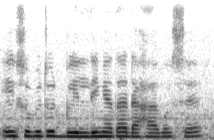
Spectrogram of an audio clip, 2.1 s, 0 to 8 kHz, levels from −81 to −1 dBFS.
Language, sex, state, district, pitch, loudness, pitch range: Assamese, female, Assam, Kamrup Metropolitan, 235 Hz, -14 LUFS, 225-250 Hz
